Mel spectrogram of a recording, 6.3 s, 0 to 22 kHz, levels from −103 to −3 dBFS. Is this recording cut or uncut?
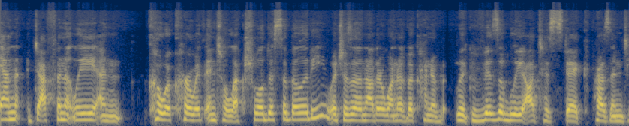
cut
